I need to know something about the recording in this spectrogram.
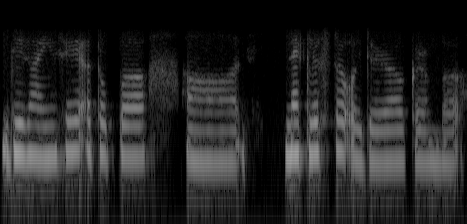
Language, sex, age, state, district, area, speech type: Manipuri, female, 18-30, Manipur, Imphal West, rural, conversation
